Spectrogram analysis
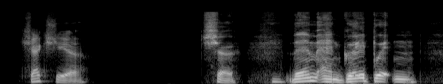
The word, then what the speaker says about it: Czechia: Uh so far Czechia, I don't even know how to pronounce that. I um and Great Britain are the first Czechoslovakia. No, it's Czech H. Czechia.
